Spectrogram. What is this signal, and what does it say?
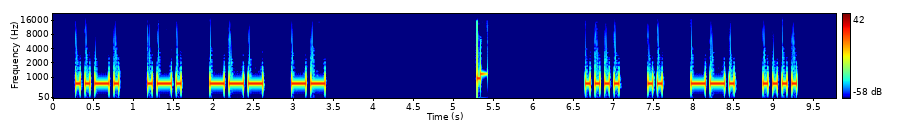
Morse code, heard as a keyed tone, about 20 wpm, spaced as for 14 wpm, 700 Hz. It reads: FROM HIGH
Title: 2x Character Spacing - Top 200 Words - 20wpm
